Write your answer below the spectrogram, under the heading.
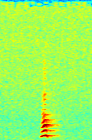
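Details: A male pet California quail, standing on a person's arm and talking with his sister, gives a single short, soft note with a slightly nasal, harmonic tone; otherwise quiet with faint hiss.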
